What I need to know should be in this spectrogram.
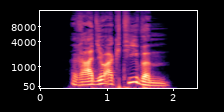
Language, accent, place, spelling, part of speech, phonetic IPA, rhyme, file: German, Germany, Berlin, radioaktivem, adjective, [ˌʁadi̯oʔakˈtiːvm̩], -iːvm̩, De-radioaktivem.ogg
- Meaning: strong dative masculine/neuter singular of radioaktiv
